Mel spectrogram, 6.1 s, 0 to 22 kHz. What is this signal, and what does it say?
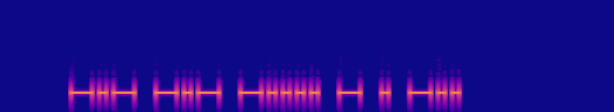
Morse code, heard as a keyed tone, about 17 wpm, 700 Hz. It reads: KK6TED
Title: USA Call Signs - 6 Characters - 17wpm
